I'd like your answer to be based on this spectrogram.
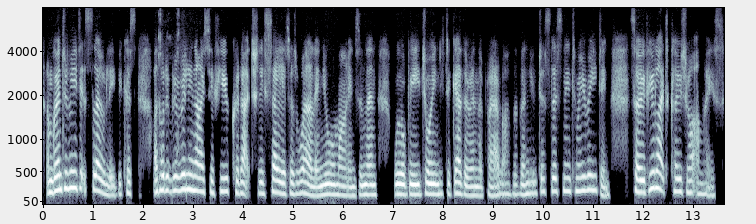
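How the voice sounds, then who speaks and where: A woman guides a meditation and then teaches on gratitude, gentle and unhurried, often restarting mid-phrase. Her voice comes over a video call that sounds dry and a little muffled, with no room around it. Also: fairly low pitch, no echo.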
